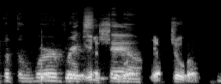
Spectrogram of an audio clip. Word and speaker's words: Yeshua: Yeshua. Yeshua. No, not Joshua.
